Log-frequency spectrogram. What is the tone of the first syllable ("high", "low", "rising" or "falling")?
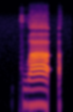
falling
